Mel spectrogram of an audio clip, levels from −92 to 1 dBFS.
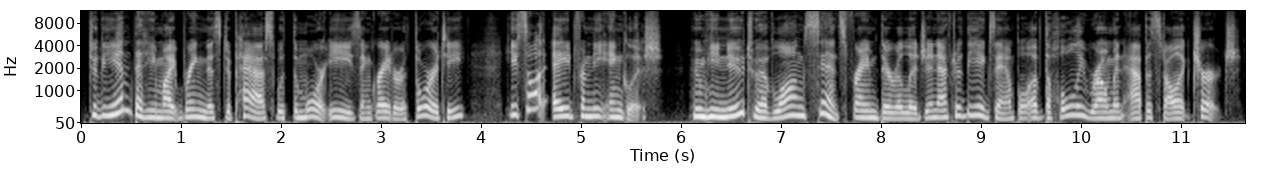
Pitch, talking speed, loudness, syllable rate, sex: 215 Hz, 215 wpm, -17 LUFS, 5.5 syllables/s, female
